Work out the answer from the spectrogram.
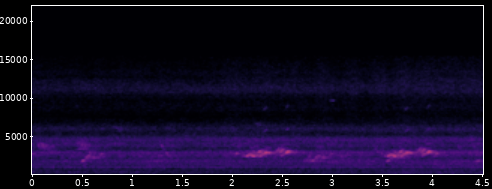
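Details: Yellow-browed bulbul (Acritillas indica) at preening time gives two brief bursts of high, chattering notes about a second and a half apart, over a steady background hiss.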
